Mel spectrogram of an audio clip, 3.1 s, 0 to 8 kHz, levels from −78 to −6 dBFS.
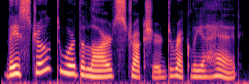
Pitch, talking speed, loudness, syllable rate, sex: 215 Hz, 155 wpm, -18 LUFS, 5.5 syllables/s, female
